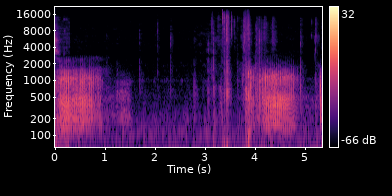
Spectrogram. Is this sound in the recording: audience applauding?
no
